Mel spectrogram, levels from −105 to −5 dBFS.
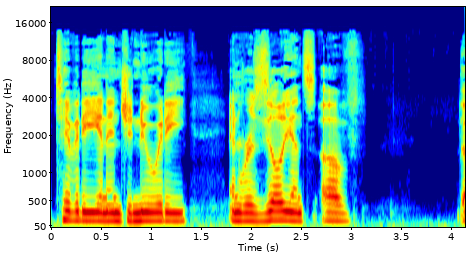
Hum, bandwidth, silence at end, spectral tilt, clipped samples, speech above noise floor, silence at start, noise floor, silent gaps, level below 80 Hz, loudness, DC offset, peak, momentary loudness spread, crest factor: none; 13.5 kHz; 0 s; -5.5 dB/octave; under 0.1%; 42 dB; 0.05 s; -58 dBFS; none; -56 dBFS; -17 LUFS; under 0.1%; -2 dBFS; 8 LU; 16 dB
